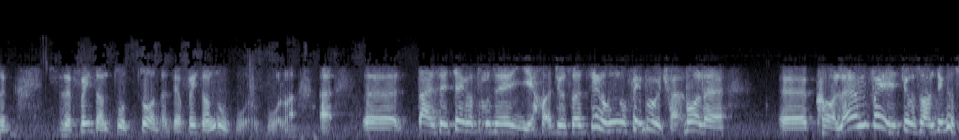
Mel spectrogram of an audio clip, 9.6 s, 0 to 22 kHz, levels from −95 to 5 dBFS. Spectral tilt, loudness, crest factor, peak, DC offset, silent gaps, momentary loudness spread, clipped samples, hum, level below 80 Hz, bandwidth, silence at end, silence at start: -1.5 dB/octave; -30 LUFS; 18 dB; -12 dBFS; under 0.1%; none; 10 LU; under 0.1%; none; -70 dBFS; 7.2 kHz; 0 s; 0 s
